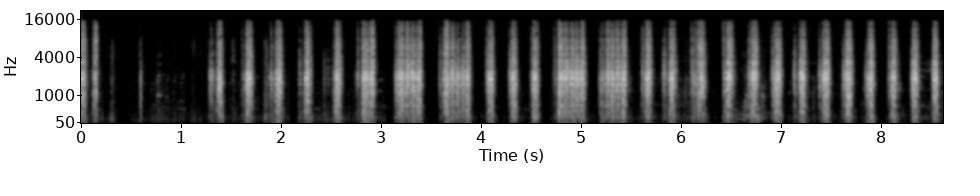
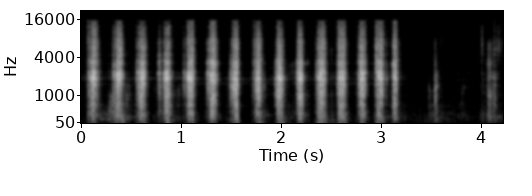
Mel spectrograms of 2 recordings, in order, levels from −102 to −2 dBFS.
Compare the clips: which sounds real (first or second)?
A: first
